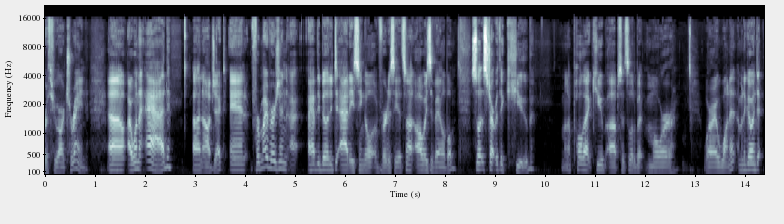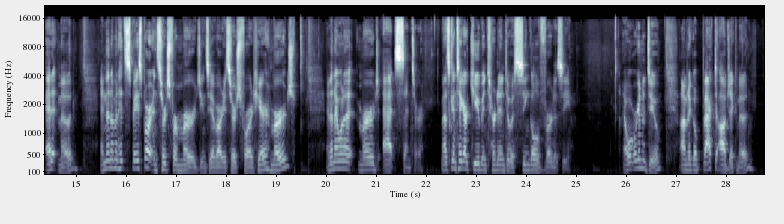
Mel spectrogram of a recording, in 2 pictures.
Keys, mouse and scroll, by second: 1.2 shift+a, 10.9-12.7 drag, 12.2-15.9 middle drag, 14.3 Tab, 15.9 space, 27.8 Tab, 28.6 KP_5, 28.6 g.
